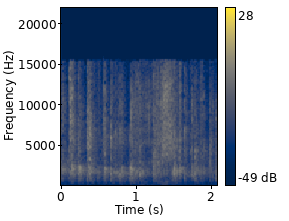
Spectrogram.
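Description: A crowd applauds steadily, many hands clapping at once in a dense, crackling wash of sound that holds for about two seconds without letting up.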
